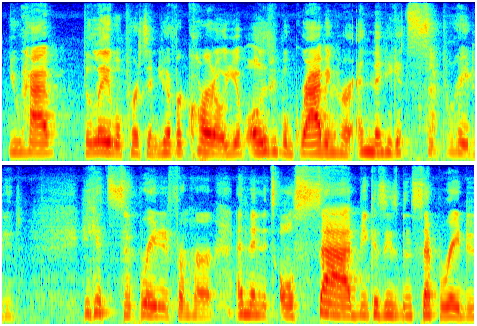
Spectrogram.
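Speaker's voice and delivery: ordinary talk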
